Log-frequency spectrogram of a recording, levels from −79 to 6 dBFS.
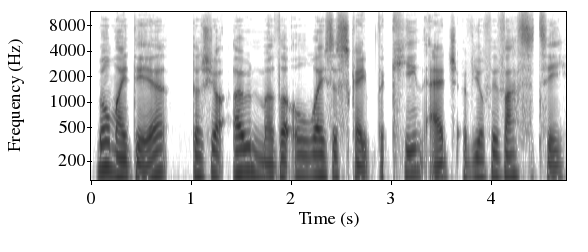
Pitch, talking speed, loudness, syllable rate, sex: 110 Hz, 190 wpm, -21 LUFS, 5.4 syllables/s, male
